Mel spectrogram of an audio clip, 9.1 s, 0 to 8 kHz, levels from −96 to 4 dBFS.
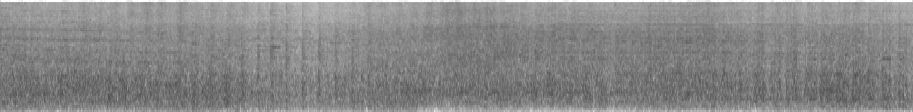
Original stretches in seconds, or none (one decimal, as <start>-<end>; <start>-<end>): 8.0-8.7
